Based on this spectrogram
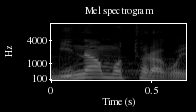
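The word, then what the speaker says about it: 源: 겐페토키스 할 때는 이렇게 음으로 읽지만 하나로 읽을 때는 미나모토라고 읽어요.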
